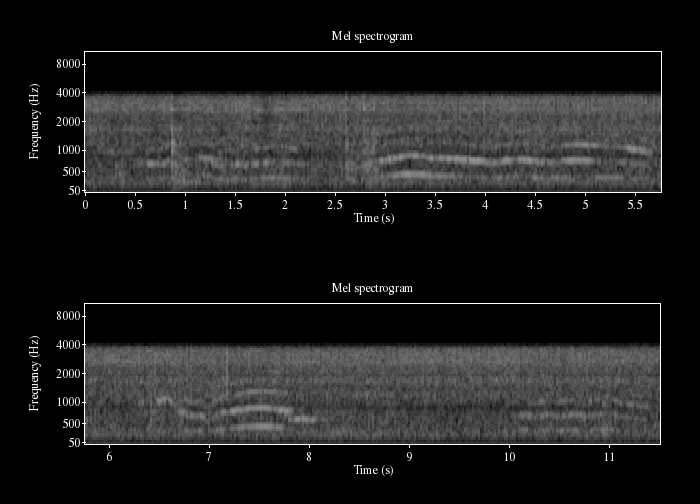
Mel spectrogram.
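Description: Pork strips and green pepper sizzling in a frying pan over a gas flame as they are stirred with chopsticks, with a sharp tap about a second in. A high voice sounds in the background now and then.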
